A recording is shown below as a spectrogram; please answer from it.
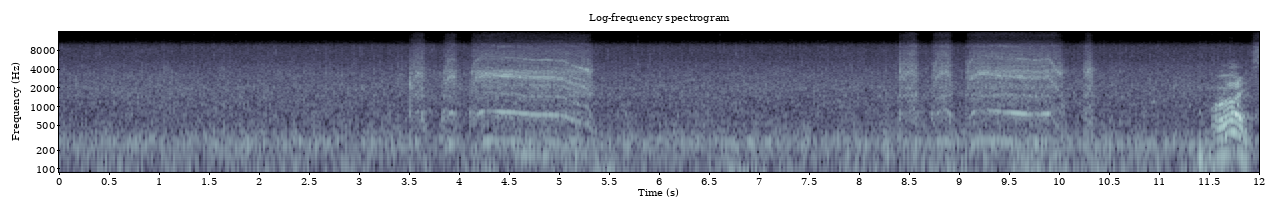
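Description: Handheld power drill driving screws into wooden landscape timbers: two runs of the motor whine, each about a second and a half long, with the pitch dropping as each run stops. A few short clicks come just before each run.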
